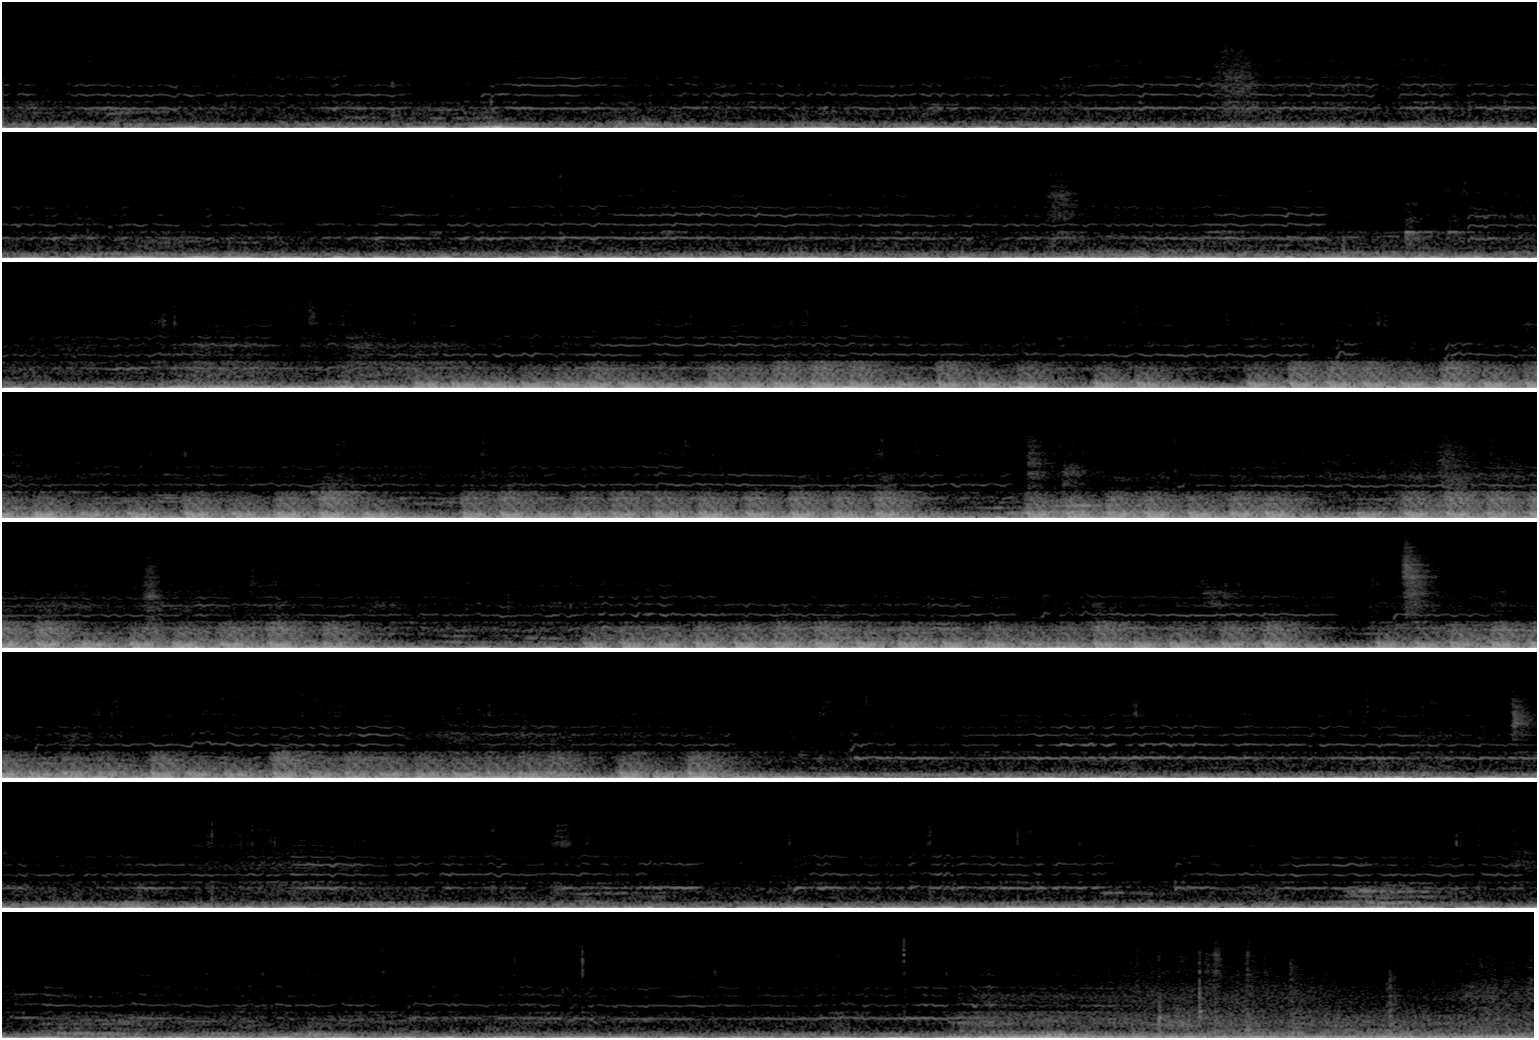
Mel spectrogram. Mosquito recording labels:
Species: Anopheles funestus s.s.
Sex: female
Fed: unfed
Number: one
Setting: cup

